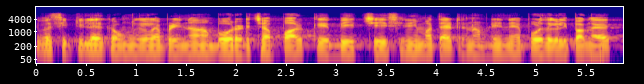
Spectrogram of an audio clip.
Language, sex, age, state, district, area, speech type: Tamil, male, 18-30, Tamil Nadu, Viluppuram, urban, spontaneous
